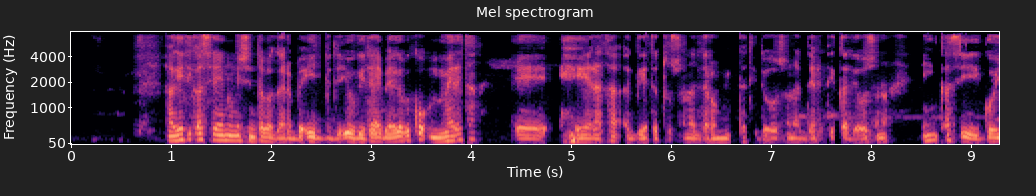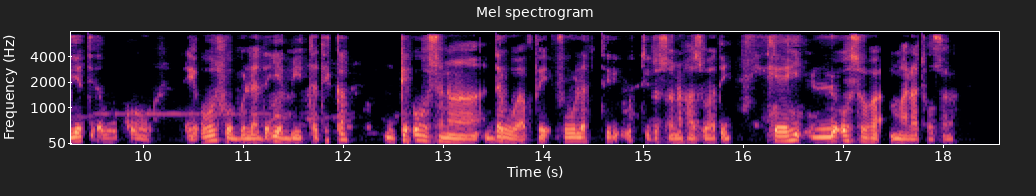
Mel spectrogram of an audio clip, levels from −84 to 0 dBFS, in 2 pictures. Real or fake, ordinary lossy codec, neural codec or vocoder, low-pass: fake; AAC, 32 kbps; codec, 16 kHz, 6 kbps, DAC; 7.2 kHz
